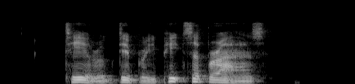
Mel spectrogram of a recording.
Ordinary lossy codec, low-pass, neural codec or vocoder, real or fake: Opus, 24 kbps; 7.2 kHz; none; real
